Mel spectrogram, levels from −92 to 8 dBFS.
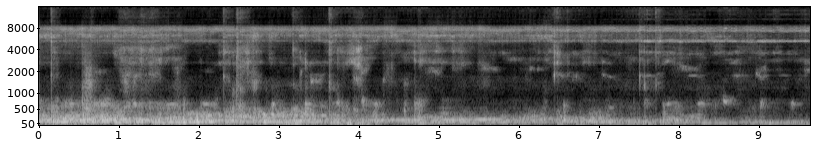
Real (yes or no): no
